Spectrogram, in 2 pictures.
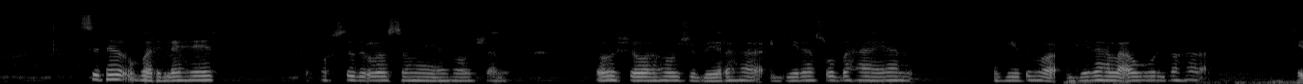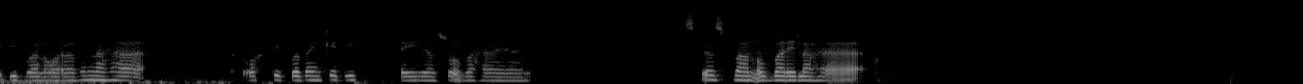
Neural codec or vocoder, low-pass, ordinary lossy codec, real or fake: vocoder, 22.05 kHz, 80 mel bands, WaveNeXt; none; none; fake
